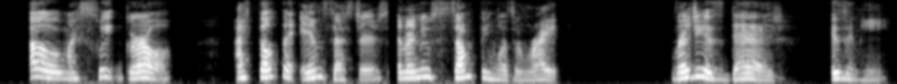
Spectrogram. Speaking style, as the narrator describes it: exclaims

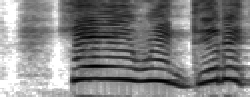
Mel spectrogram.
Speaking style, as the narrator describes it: shouted Packy and Priscilla

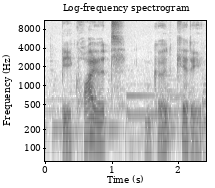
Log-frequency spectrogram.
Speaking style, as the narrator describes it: Clara whispered encouragingly

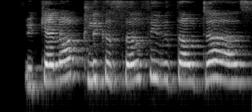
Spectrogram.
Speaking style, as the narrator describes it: giggled Auntie Mala

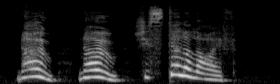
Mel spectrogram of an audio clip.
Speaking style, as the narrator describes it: Katie's father was aggressively shouting

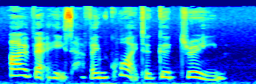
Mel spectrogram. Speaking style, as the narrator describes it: Tim chuckled

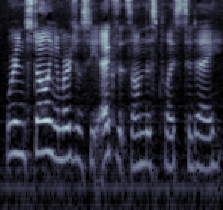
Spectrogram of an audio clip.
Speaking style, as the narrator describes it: he grunted

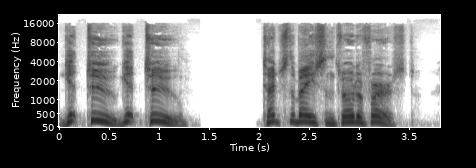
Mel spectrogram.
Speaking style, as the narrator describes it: him yelling

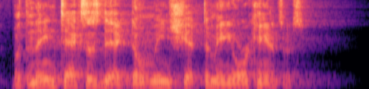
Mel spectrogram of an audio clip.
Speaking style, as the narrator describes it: Shaw shouted

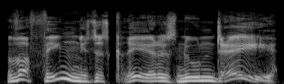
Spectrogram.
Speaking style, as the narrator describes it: cried the squire

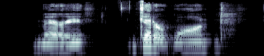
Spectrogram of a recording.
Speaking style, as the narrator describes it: he muttered to the blonde witch

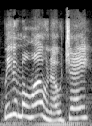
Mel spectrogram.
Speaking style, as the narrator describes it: Nicole shouted

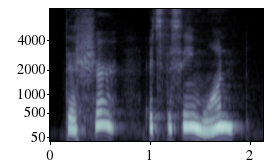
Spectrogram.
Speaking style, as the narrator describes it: Professor Sprout asked

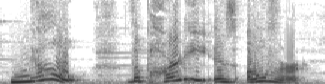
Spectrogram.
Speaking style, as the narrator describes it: Maddie yells

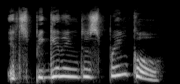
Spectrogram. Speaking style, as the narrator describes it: gasped Henry

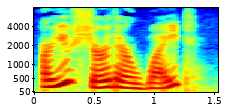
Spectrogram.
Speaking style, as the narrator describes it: the frog asked urgently

